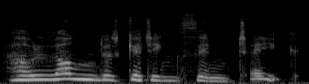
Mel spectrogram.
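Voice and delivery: high, slow, worried question; small anxious bear voice. A narrator's reading. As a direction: ask fretfully, drawing it out. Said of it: "asked Pooh anxiously".

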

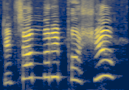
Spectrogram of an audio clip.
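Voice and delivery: put-on very high, loud little child voice; a tiny eager joey; Roo's voice. A narrator's reading. Roo asks Eeyore, very high and eager.

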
